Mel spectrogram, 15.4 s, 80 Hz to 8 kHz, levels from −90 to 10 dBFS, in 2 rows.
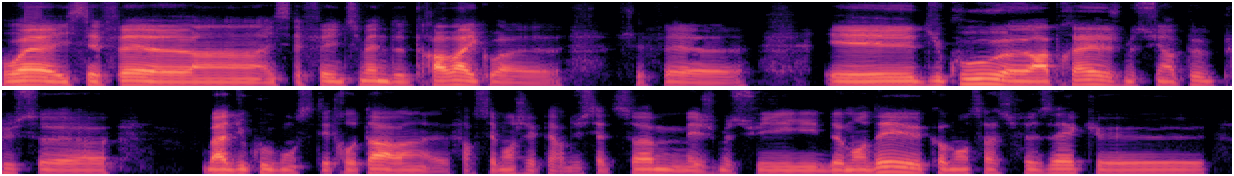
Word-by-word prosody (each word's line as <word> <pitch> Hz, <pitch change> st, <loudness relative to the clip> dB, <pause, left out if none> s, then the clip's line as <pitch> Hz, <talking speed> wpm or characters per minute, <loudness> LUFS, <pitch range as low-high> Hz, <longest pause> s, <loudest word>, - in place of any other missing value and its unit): Ouais, 105 Hz, -1 st, +7 dB
il 95 Hz, -, -2 dB
s'est 95 Hz, -, -1 dB
fait, 110 Hz, +3 st, +4 dB
heu, 95 Hz, -1 st, +5 dB
un 90 Hz, -1 st, +1 dB
il -, -, -7 dB
s'est 90 Hz, -, -12 dB
fait 90 Hz, +3 st, -3 dB
1 95 Hz, -, -4 dB
semaine 105 Hz, +2 st, -1 dB
de 95 Hz, -1 st, -4 dB
travail, 110 Hz, +3 st, +5 dB
quoi, 90 Hz, -3 st, -4 dB
heu 80 Hz, 0 st, -10 dB, 0.4 s
il -, -, -32 dB
s'est -, -, -14 dB
fait, 95 Hz, -2 st, -4 dB
heu 85 Hz, -1 st, -4 dB, 0.5 s
et 100 Hz, +1 st, +3 dB
du 105 Hz, +2 st, -6 dB
coup, 135 Hz, +3 st, +3 dB
heu, 105 Hz, -3 st, +5 dB
après 115 Hz, +4 st, +4 dB
je 100 Hz, 0 st, -12 dB
me -, -, -6 dB
suis 100 Hz, -, -11 dB
un 95 Hz, -, -2 dB
peu 105 Hz, +3 st, -8 dB
plus, 105 Hz, +1 st, -14 dB
heu 90 Hz, -1 st, -5 dB, 0.5 s
bah 100 Hz, +1 st, +4 dB
du 100 Hz, +1 st, -5 dB
coup, 105 Hz, -, -6 dB
bon 95 Hz, -1 st, -9 dB
c'était 90 Hz, +1 st, -12 dB
trop 90 Hz, -2 st, -8 dB
tard, 105 Hz, -4 st, +3 dB
hein, 95 Hz, -4 st, -5 dB
heu, 75 Hz, -, -13 dB
forcément 95 Hz, +5 st, -11 dB
j'ai 90 Hz, -2 st, -13 dB
perdu 80 Hz, -2 st, -12 dB
cette 80 Hz, -, -13 dB
somme. 100 Hz, -1 st, -2 dB
Mais 90 Hz, -1 st, -6 dB
je 80 Hz, +3 st, -15 dB
me 85 Hz, -, -10 dB
suis 90 Hz, 0 st, -8 dB
demandé, 95 Hz, +9 st, 0 dB
heu, -, -, -15 dB
comment 100 Hz, -2 st, -6 dB
ça 100 Hz, -1 st, -9 dB
se 95 Hz, -, -25 dB
faisait 105 Hz, +2 st, -4 dB
que 95 Hz, -1 st, -7 dB
95 Hz, 220 wpm, -22 LUFS, 90-105 Hz, 0.5 s, Ouais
